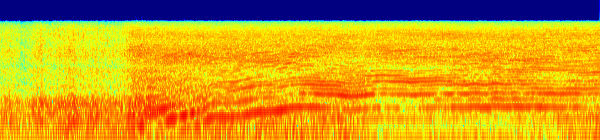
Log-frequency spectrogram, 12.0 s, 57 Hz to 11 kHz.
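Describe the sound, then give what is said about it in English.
A supercharged twin-Hemi pulling tractor engine, The River Rat of puller Wayne Longnecker from Cambridge, Iowa, roars loudly during a pass of 336.67, its pitch climbing over the first few seconds before settling into a steady, thundering drone, with no voices. “As far as automotive engines go, you can run two Hemis with 1471 superchargers on alcohol, or three wedge motors with the smaller 871 superchargers.”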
